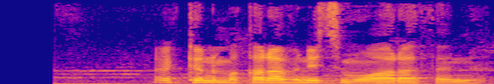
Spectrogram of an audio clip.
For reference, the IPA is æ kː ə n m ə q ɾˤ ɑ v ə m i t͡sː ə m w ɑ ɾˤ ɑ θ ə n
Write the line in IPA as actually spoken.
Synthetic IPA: æ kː ə n m ə q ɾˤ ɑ v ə n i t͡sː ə m w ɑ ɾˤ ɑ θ ə n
